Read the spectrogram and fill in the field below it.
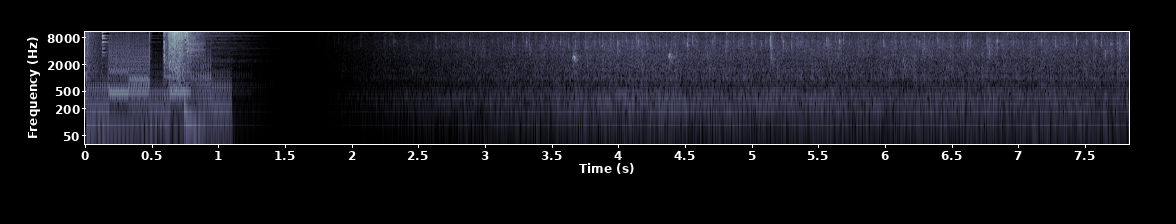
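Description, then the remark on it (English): Steady rain from an out-of-season December thunderstorm in New England patters down, a dense continuous hiss with scattered droplet taps, rising in after a brief tonal musical note and a moment of silence. No one speaks. “Almost no snow here in New England, but lots of rain, thunder, and lightning, which is definitely unseasonal.”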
